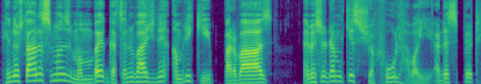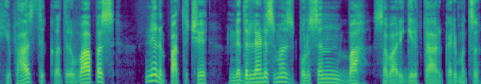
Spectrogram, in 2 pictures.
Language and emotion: Kashmiri, neutral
